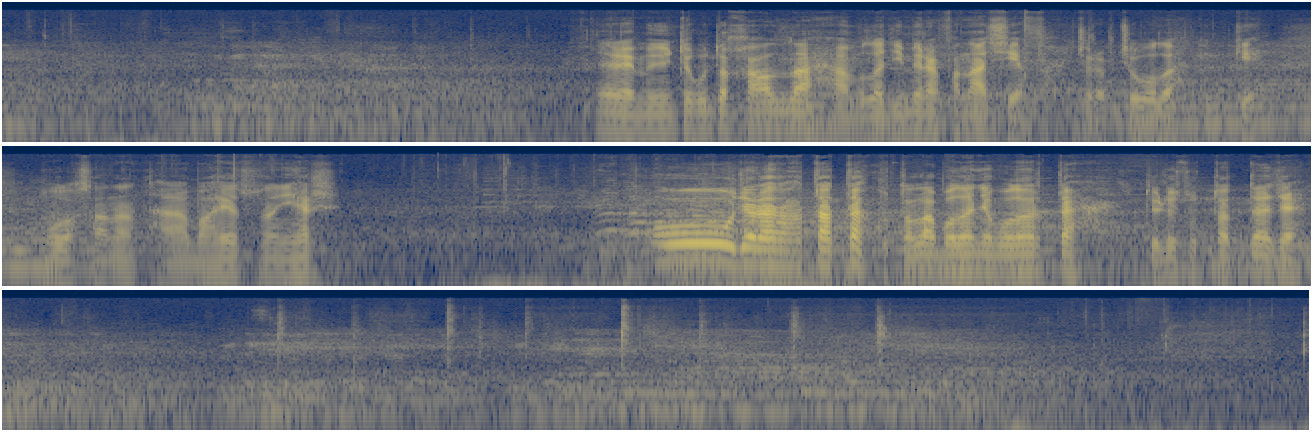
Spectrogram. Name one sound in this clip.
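Shoes squeak and scuff on a wrestling mat in a large echoing hall.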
